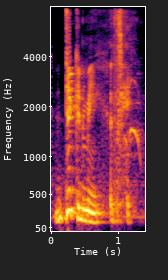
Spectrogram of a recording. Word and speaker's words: dichotomy: It's pronounced dichotomy.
